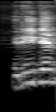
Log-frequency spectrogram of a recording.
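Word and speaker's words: read: রিডের past পার্টিসিপলে রিড, উচ্চারণটা হবে এটা রেড।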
